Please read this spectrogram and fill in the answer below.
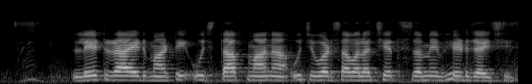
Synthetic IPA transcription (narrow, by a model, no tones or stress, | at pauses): leʈɾajɖmaʈiʔut͡ʃt̪apmanaʔut͡ʃʋəɾsaʋalat͡ʃʰet̪ɾəsəmebʱeʈd͡ʒajt͡ʃʰɛ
